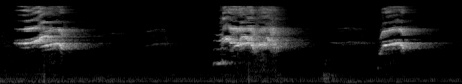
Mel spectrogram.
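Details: Caged black-capped lory at home, used as a lure recording to train other birds, giving three strident, grating squawks spaced about two seconds apart, each short and harsh with a slight upward sweep.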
